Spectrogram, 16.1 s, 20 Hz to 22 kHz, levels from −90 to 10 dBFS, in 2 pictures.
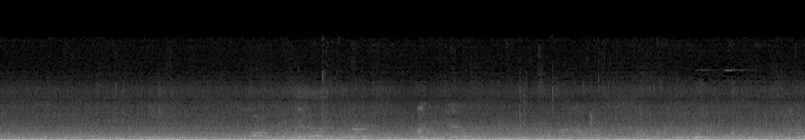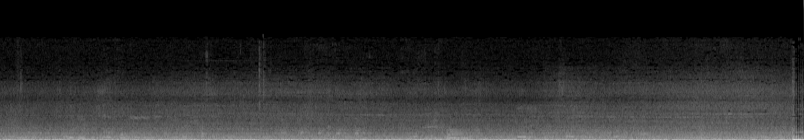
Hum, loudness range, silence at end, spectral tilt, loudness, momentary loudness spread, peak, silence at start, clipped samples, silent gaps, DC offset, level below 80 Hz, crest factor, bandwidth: none; 1 LU; 0 s; -7.5 dB/octave; -27 LUFS; 2 LU; 0 dBFS; 0 s; under 0.1%; none; under 0.1%; -22 dBFS; 20 dB; 9 kHz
